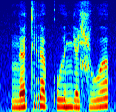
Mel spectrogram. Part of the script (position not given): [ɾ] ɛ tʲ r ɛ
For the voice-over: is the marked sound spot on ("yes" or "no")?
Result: no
